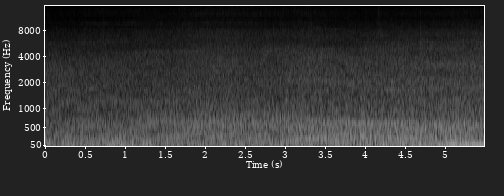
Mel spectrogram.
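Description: A car coming up a steep hillside road, its engine and tyres getting steadily louder as it approaches.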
